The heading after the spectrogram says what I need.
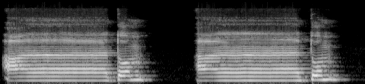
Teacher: اطعمہ ان انتم، یہاں پر یہ دیکھنے والی چیز ہے کہ پہلے ہے ان، یہاں پر پہلے ان پہ غنہ نہیں کریں گے کیونکہ نون ساکن کے بعد حرف حلقی میں سے حرف آ رہا ہے تو اس کو ظاہر کر کے پڑھا جائے گا. ان انتم، آگے جو ان آ رہا ہے اس پہ غنہ کریں گے، یہ نون ساکن کے بعد حروف اخفا میں سے تا آ رہا ہے تو یہاں پہ کیا ہوگا، غنہ ہوگا ایک الف کی مقدار.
